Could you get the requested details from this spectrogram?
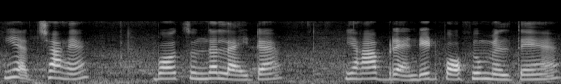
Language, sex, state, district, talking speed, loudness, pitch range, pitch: Hindi, female, Haryana, Charkhi Dadri, 130 wpm, -17 LUFS, 235-275 Hz, 260 Hz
